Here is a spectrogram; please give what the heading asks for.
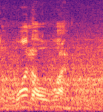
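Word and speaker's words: Wonowon: a little town called 101. Now 101, they spell it W-O-N-O-W-O-N. And it's at mile 101 on the old Alaska Highway. And it is, like the way that the natives spelt that was 101.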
